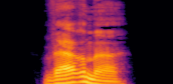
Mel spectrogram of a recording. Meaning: 1. warmth 2. heat
- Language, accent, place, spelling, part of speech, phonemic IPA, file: German, Germany, Berlin, Wärme, noun, /ˈvɛʁmə/, De-Wärme.ogg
